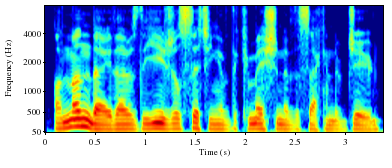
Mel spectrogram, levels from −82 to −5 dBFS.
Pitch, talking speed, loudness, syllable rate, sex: 115 Hz, 265 wpm, -18 LUFS, 6.9 syllables/s, male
